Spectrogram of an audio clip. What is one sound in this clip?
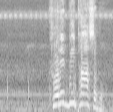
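A man speaks loudly and with animation into a microphone.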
